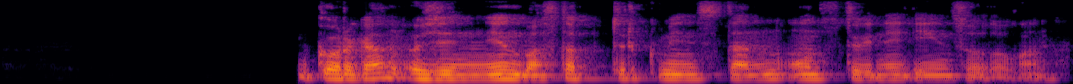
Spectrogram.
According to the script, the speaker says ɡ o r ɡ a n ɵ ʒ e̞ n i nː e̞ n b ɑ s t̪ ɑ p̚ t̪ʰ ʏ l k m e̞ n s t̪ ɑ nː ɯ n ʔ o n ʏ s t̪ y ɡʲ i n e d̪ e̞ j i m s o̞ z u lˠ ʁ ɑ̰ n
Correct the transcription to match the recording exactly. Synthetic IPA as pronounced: ɡ o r ɡ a n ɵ z e̞ n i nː e̞ n b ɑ s t̪ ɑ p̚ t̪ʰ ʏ ɾ k m e̞ n s t̪ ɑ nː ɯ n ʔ o n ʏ s t̪ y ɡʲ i n e d̪ e̞ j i n s o̞ z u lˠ ʁ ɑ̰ n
